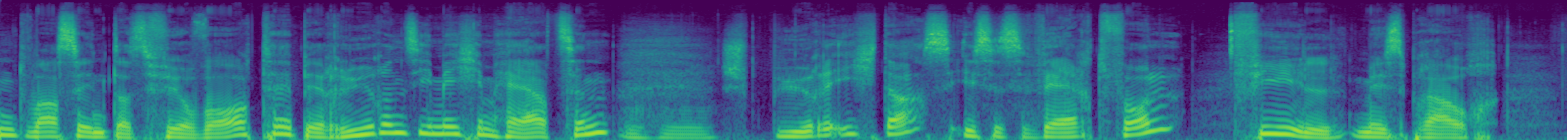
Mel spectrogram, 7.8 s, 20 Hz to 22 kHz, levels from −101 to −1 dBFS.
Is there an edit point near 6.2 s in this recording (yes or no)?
yes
